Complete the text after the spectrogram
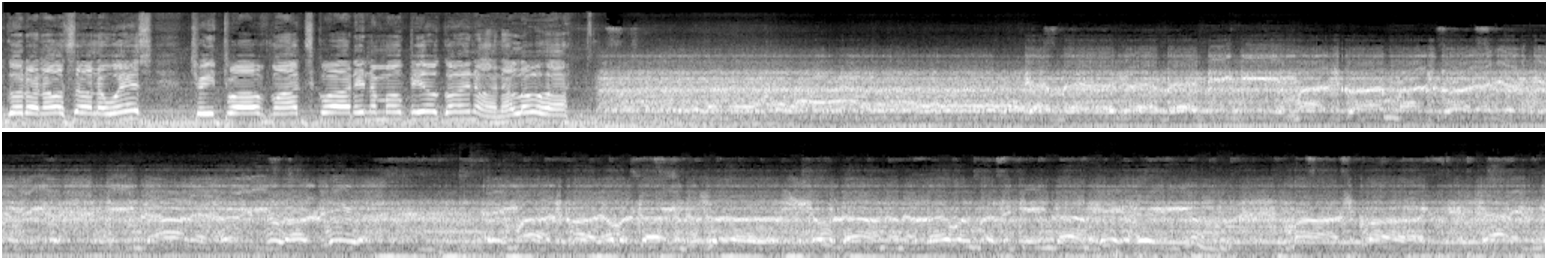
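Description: Warbling, distorted voices come through a radio speaker.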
